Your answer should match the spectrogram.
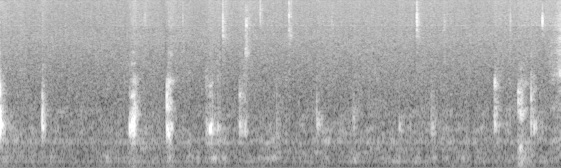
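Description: Near silence with a few faint, irregular taps: a dry scruffy brush pouncing paint onto the painting surface.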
